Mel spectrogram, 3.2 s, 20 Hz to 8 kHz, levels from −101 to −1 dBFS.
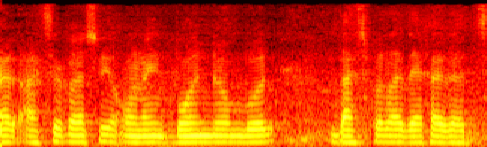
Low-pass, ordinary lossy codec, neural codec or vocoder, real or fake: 7.2 kHz; MP3, 48 kbps; codec, 16 kHz, 1.1 kbps, Voila-Tokenizer; fake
